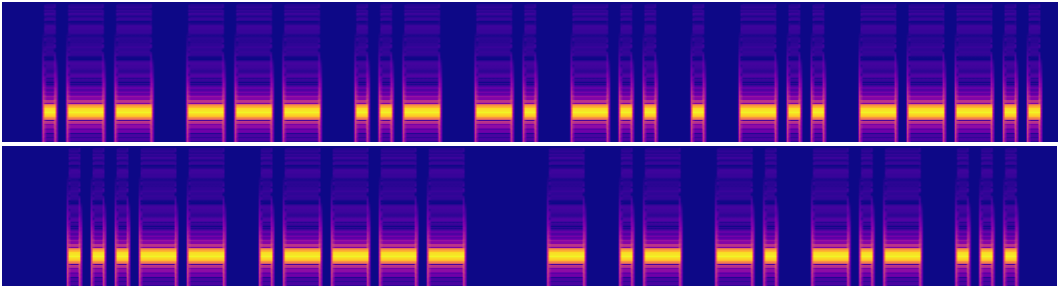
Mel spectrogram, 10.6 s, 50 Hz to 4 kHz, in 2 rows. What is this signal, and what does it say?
Morse code, heard as a keyed tone, about 20 wpm, 550 Hz. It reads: WOUNDED 8 31 TANKS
